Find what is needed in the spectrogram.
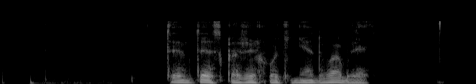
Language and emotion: Russian, neutral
